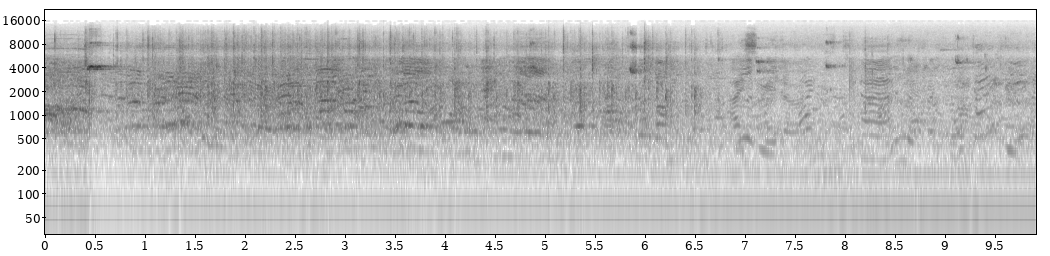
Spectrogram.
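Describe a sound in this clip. A large crowd cheers and chatters loudly in an echoing gym.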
